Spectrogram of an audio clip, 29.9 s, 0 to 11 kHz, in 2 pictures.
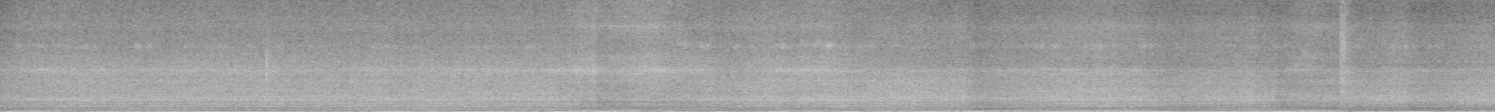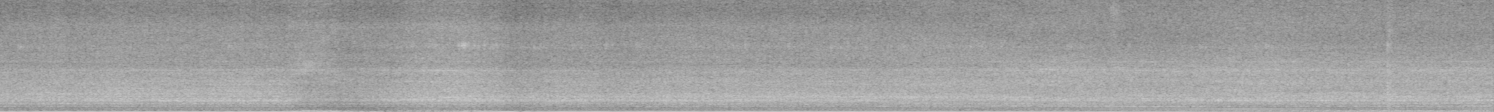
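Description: VAZ 2109's four-cylinder engine running as the car creeps into an enclosed garage, its low rumble rising and falling for the first twenty seconds or so, then settling into a steady idle. The engine is running again after its stripped spark-plug hole thread was repaired.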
